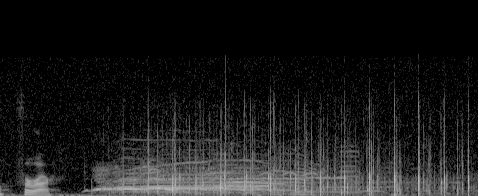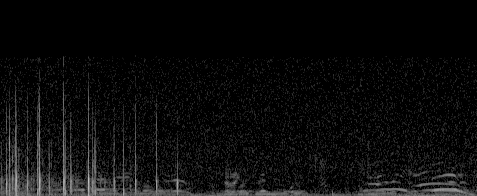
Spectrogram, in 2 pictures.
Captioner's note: applause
